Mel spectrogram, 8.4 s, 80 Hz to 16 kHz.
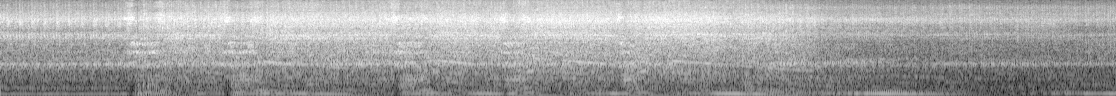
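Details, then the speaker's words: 1984 Toyota Corolla SR5 AE86, left-hand drive, heater core disconnected for leaks: steady even idle, then several clean revs climbing and dropping smoothly with no misses or knocks; runs good. "so we'll see about fixing that but you can hear it runs good"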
